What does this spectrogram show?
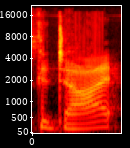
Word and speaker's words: Godot: It's Godot. I was looking up about... So I'm making a visual novel for my first go at being doing game dev stuff. But I want to use Godot, whatever, for a 3D idea when I'm done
